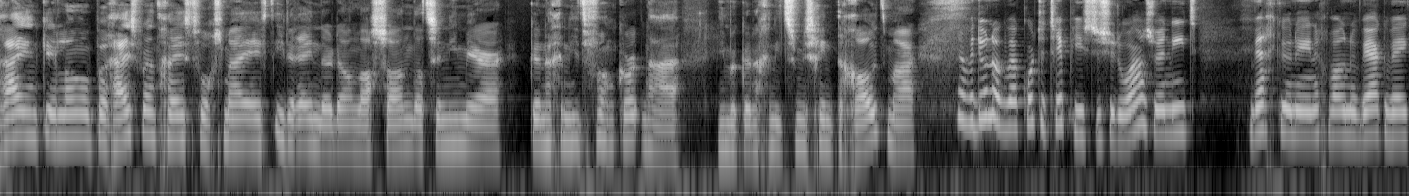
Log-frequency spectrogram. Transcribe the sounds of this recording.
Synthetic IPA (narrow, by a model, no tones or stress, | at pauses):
rajənkɪːɹlɑŋɔpərɛjsbɹantχəʋejstfɔlˠχən̩smɛjɦejftidərejndəɹdɑnlɑstfandɑtsənitmɪːɹ | kɵnəχənitəvɑnkɔɹtnaanitmɪːɹkɵnəχənitəzəmɪsχintəχrowtmaːɹjaːʋədunowkʋɛlˠkɔɹtətrɪpjəstʏsədʊːɹɑlˠsʋənit | ʋɛχkɵnəɪnχəʋownəʋɛɹkʋej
